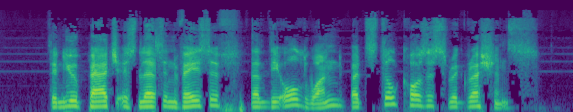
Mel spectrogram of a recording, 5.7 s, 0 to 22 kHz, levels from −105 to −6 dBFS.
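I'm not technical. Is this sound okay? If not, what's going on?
No. There are three moments of short concealed packet loss, at about 0.63, 1.51 and 2.47 seconds. Each time, a small piece of the speech, 20 to 40 milliseconds, arrived too late to be played. The receiving end covered each gap by stretching out the sound just before it and then easing back into the real audio. You hear this as a quick smear or wobble, and a short sound inside the gap can drop out.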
